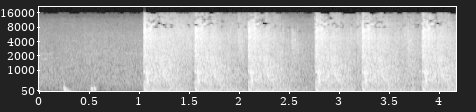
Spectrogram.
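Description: A pistol fires a series of shots.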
